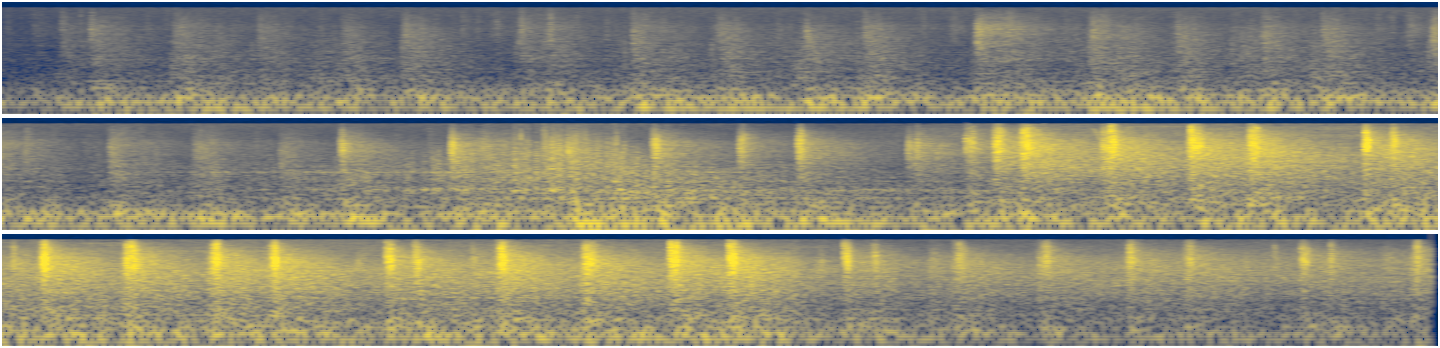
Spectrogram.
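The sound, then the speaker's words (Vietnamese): Dramatic background music for a battle scene in a fantasy story: a low, sustained rumbling bed under steady pulsing percussive hits that grow denser and brighter after about twelve seconds, with no voices. “Và ngay bây giờ chúng ta sẽ bắt đầu bước vào cuộc chiến tiếp tục. Nổi nhạc lên.”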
